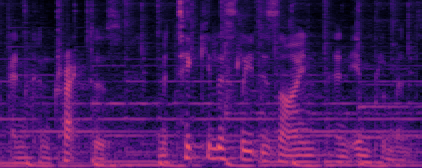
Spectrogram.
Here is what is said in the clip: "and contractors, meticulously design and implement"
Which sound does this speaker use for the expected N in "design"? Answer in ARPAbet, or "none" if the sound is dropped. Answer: N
